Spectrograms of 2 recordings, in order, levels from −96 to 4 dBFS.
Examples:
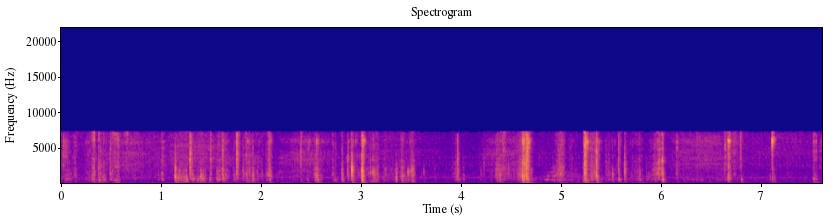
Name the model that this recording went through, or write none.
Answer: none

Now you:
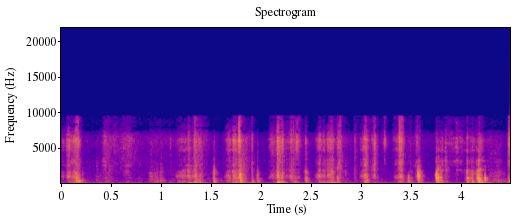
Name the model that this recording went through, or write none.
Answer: none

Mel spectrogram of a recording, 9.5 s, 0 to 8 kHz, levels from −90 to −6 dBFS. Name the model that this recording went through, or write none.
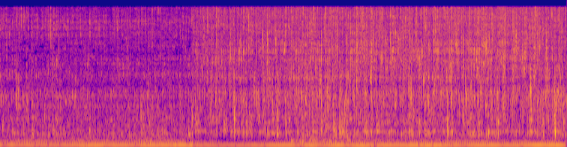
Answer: vocoder, BigVGAN v2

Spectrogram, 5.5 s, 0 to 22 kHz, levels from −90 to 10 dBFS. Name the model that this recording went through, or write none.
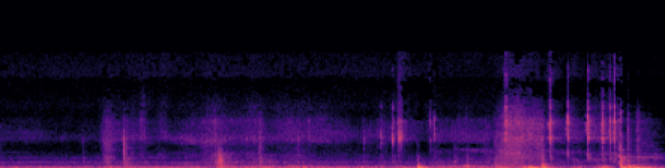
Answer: none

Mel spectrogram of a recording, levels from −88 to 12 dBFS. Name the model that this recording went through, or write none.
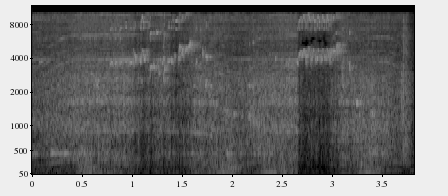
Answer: none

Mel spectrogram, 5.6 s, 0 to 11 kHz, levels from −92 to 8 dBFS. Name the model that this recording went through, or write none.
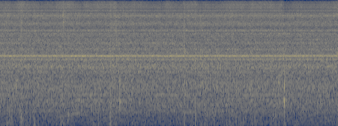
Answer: vocoder, Vocos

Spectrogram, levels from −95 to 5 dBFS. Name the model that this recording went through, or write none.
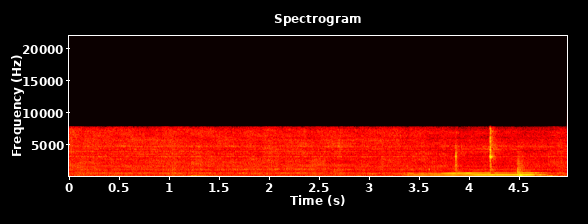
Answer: codec, SNAC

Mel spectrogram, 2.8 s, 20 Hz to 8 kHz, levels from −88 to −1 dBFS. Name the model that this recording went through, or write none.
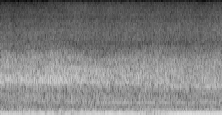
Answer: none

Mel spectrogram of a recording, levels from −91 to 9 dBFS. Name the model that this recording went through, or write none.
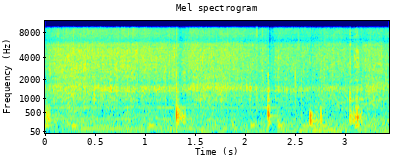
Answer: none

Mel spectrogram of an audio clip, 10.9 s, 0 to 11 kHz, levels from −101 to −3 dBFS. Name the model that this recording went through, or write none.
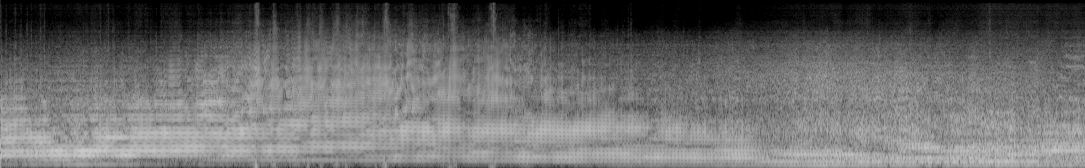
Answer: autoencoder, DAC-VAE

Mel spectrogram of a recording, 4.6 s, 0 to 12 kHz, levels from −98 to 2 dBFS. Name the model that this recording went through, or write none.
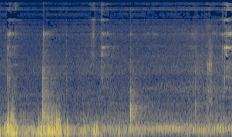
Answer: autoencoder, DAC-VAE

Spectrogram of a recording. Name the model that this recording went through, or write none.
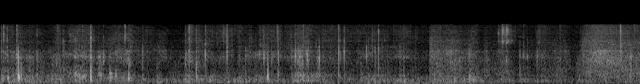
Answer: codec, SNAC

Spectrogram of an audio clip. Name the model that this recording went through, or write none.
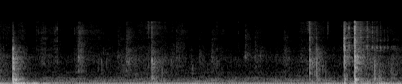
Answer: none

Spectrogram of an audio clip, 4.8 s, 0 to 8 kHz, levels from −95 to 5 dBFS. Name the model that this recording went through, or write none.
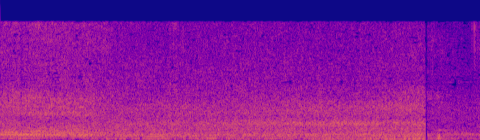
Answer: none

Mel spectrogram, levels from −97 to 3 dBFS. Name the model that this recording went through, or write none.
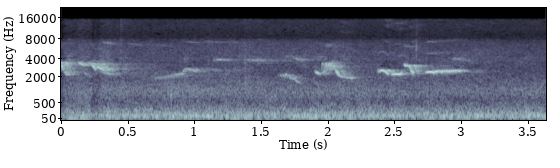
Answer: none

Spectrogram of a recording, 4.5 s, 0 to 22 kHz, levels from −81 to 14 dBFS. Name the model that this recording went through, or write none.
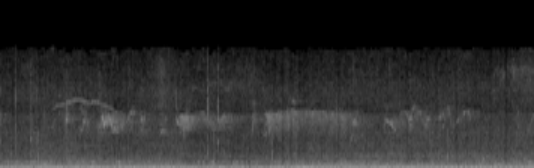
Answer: vocoder, BigVGAN v2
